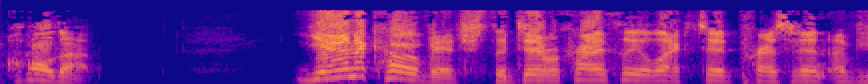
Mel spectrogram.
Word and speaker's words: Yanukovych: Yanukovych. – Yanukovych.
